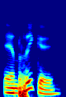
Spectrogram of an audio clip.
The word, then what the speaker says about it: Enrique: Enrique, Enrique Iglesias. Israel, Israel. En el resto de los casos se escribe simple y suena simple.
